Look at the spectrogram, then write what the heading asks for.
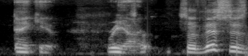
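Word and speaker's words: Riyadh: I I forget how to pronounce that. Yeah. I forget how I'm sorry if Riad. Thank you. Riad. Thank you. Riad.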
